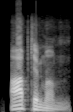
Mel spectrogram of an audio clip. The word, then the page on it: optimum: American English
